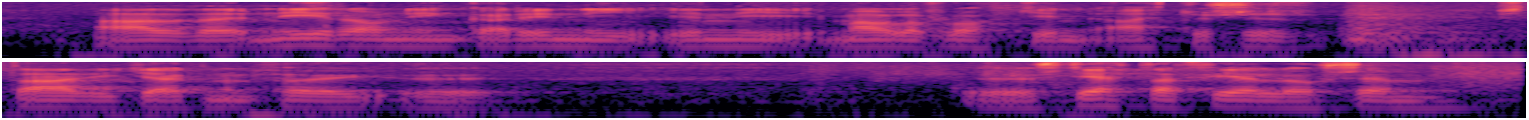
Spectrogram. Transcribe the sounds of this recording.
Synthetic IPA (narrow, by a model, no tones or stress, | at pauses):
a̰ðniːɾawniŋka̰ɾɪnːiʔɪ̰nːḭmaːwlaflɔhcɪna̰jht̪ʏsɪɾst̪aːðicɛknʏmθœɥ | st̪jɛr̥t̪afjɛːlœsɛm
